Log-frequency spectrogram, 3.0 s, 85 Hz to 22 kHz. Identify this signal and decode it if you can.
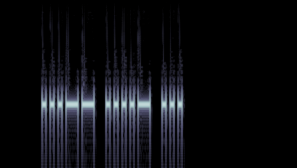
Morse code, heard as a keyed tone, about 31 wpm, 700 Hz. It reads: 34S
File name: Speed-Racing - Three Letter-Number Combinations - 25wpm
